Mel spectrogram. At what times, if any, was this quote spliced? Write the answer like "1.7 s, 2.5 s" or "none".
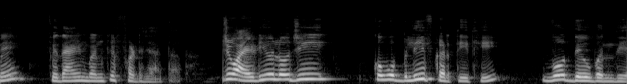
2.2 s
